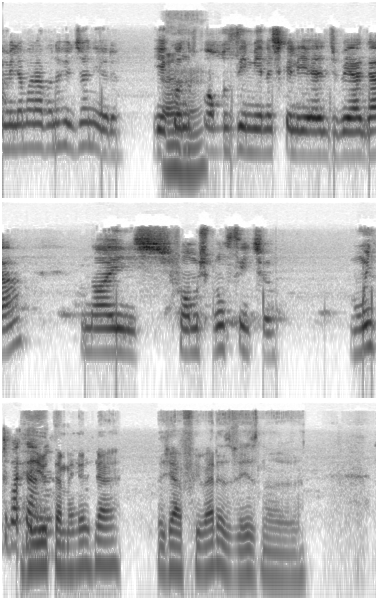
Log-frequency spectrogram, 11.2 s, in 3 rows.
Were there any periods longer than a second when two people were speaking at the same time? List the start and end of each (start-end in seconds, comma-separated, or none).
none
